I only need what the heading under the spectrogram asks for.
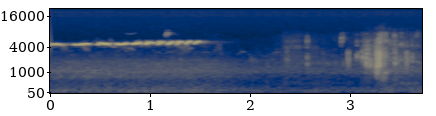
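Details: Field Sparrow perched on a cedar tree in a grassland area of Saxon Park, Norman, Oklahoma, on a mid-July morning, gives a high, thin trill of quick repeated notes rising slightly over about 1.5 seconds, over the low roar of a highway and a brief rustle.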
